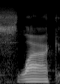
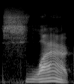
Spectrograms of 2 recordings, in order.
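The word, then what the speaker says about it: SLAAC: 47% of you, not quite a majority, say the answer is Slack. SL L AAC. That's how we pronounce SL AAC apparently, which is Slack.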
